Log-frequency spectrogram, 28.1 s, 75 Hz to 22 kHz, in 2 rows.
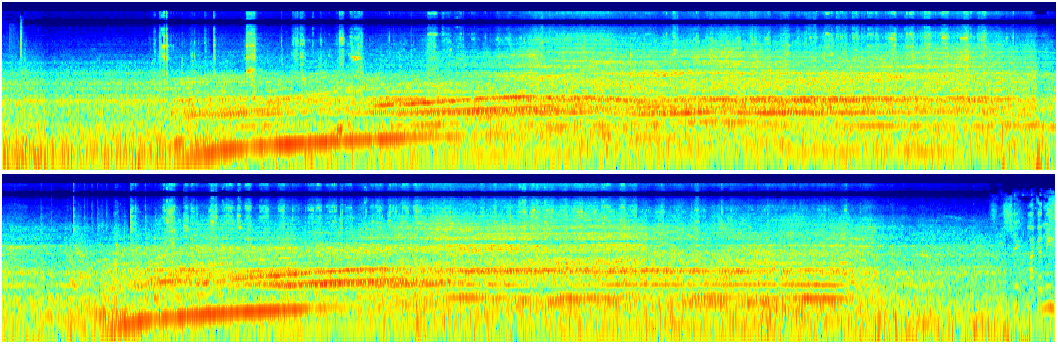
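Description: M113 tracked armored personnel carrier pivot-steering in place, its engine revving twice. About two seconds in, and again about halfway through, the engine note rises in pitch, then holds high and steady while the hull swivels on its tracks, with a brief drop between the two turns.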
